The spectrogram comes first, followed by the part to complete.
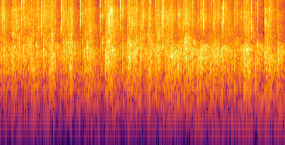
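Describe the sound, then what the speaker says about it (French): Sustained, loud audience applause fills the hall at an award ceremony in Cannes, many hands clapping in a dense, continuous wash with slight swells and no speech on top. "je crois qu'on peut les applaudir très fort"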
